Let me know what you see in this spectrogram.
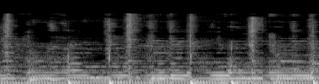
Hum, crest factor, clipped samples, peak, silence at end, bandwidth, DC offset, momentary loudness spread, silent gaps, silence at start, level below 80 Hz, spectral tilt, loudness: none; 16 dB; under 0.1%; -2 dBFS; 0 s; 11.5 kHz; under 0.1%; 3 LU; none; 0 s; -24 dBFS; -6 dB/octave; -19 LUFS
